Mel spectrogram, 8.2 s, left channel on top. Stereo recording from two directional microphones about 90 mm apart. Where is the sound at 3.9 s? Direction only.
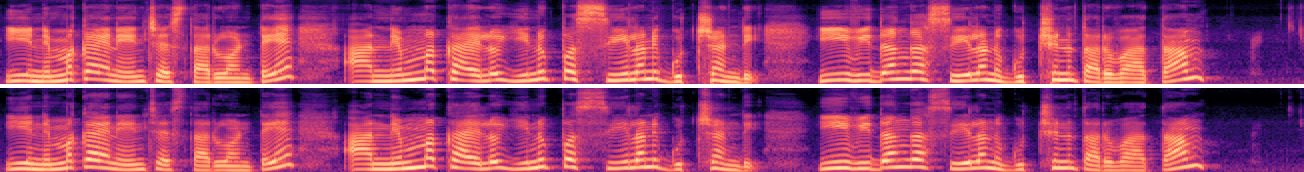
30° left (ahead or behind).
